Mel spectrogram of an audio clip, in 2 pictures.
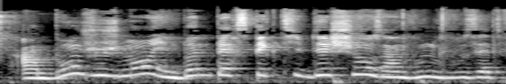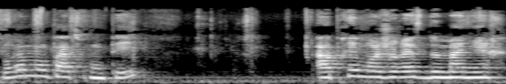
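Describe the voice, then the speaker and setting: Speaking at a fairly quick pace with long, frequent pauses, a woman with a high pitch shows ordinary pitch variation. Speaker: medium giving tarot card readings. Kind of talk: tarot reading guidance.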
